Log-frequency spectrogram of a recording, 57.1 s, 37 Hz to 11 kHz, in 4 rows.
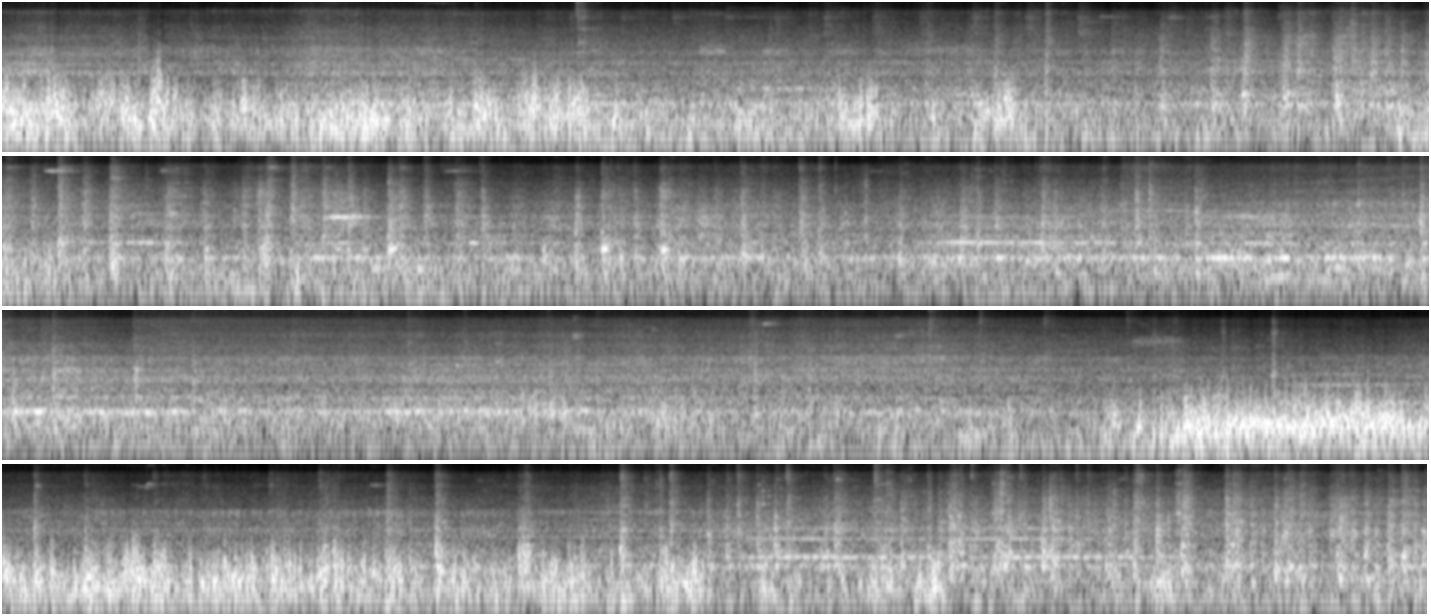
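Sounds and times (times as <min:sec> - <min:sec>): train wheels clanking over rail joints: 0:04.7 - 0:30.8, 0:43.0 - 0:57.0.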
